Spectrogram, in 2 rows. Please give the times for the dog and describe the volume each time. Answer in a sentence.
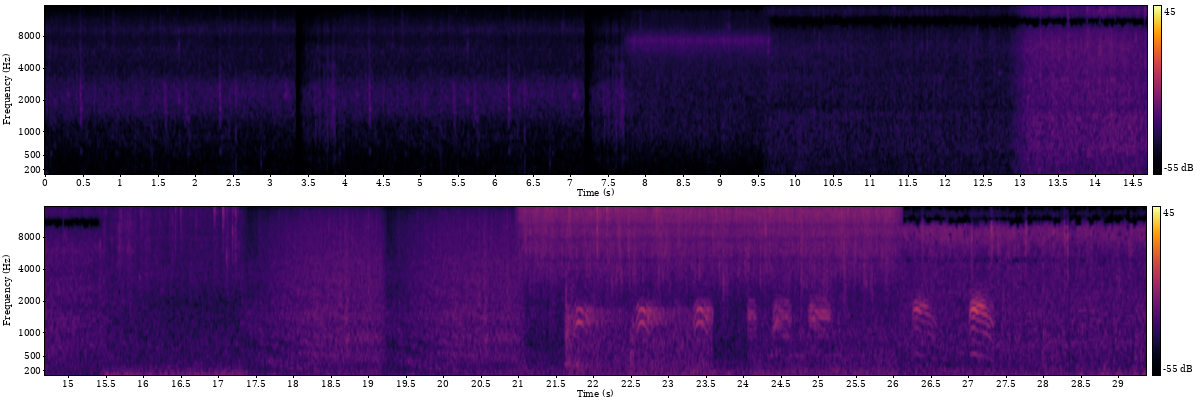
You can't hear the dog here.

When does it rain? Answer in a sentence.
You can hear the rain from 0.0 to 29.3 s.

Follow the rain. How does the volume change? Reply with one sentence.
The volume of the rain goes up.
